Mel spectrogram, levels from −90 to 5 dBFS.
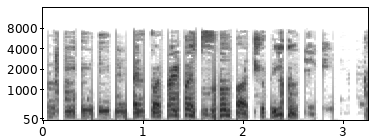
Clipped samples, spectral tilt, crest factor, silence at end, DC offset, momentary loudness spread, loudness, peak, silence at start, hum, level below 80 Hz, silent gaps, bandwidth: under 0.1%; -4 dB/octave; 16 dB; 0 s; under 0.1%; 11 LU; -16 LUFS; -2 dBFS; 0.05 s; none; -46 dBFS; 3.07-3.13 s; 7.8 kHz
